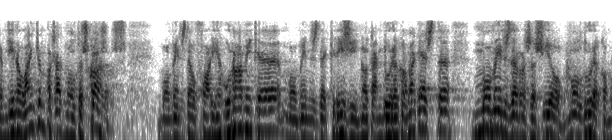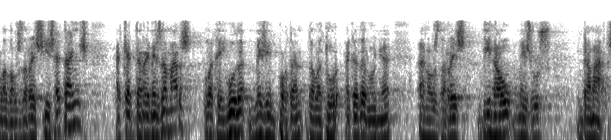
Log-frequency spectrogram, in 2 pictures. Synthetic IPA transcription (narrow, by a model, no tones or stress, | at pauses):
ənd̪inɔwaɲzəmpəsat̪̚mɔlˠt̪əskɔzəs | mumenzd̪əwfɔɾiəːkunɔmikəmumenzðəkɾizinot̪and̪uɾəkɔməkɛst̪ə | mumenzðərəsəsiomɔlˠd̪uɾəkɔmləðəlˠzðəresisɛt̪aɲz | əkɛt̪̚d̪əremezðəmarz | ləkəjɣuðəmezimpuɾt̪and̪ələt̪uɾəkət̪əluɲə | ənəlˠzðərezd̪inɔwmezuz | d̪əma̰rs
